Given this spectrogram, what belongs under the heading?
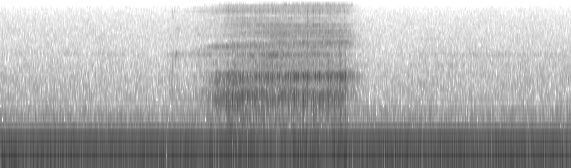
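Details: A single rough, fluttering snore on a breath over a steady low hum, recorded with the SnoreLab smartphone app; snoring during sleep.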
